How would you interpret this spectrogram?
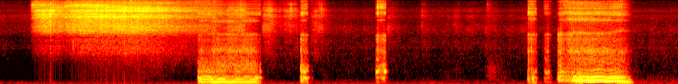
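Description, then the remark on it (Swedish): Hot oil hisses sharply as it is poured over garlic and potatoes, cooking the garlic, a loud sustained sizzle that gives way to sputtering crackles and tonal squeals, then flares up again in a second burst. “man ska hälla oljan över vitlöken. Den, då skjuts den.”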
